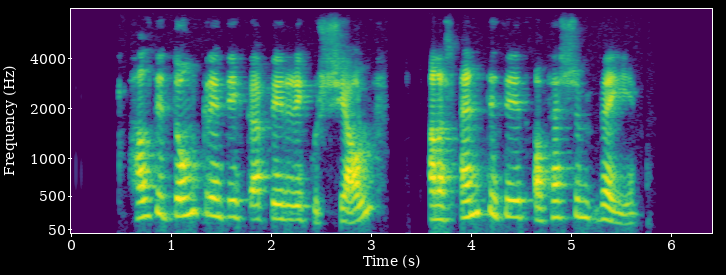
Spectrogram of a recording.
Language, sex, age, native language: Icelandic, female, 50-59, Icelandic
